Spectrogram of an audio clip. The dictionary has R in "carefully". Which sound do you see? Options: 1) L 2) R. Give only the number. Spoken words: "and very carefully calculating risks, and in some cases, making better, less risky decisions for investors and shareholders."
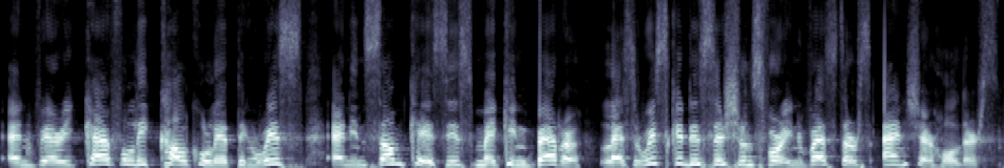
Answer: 2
